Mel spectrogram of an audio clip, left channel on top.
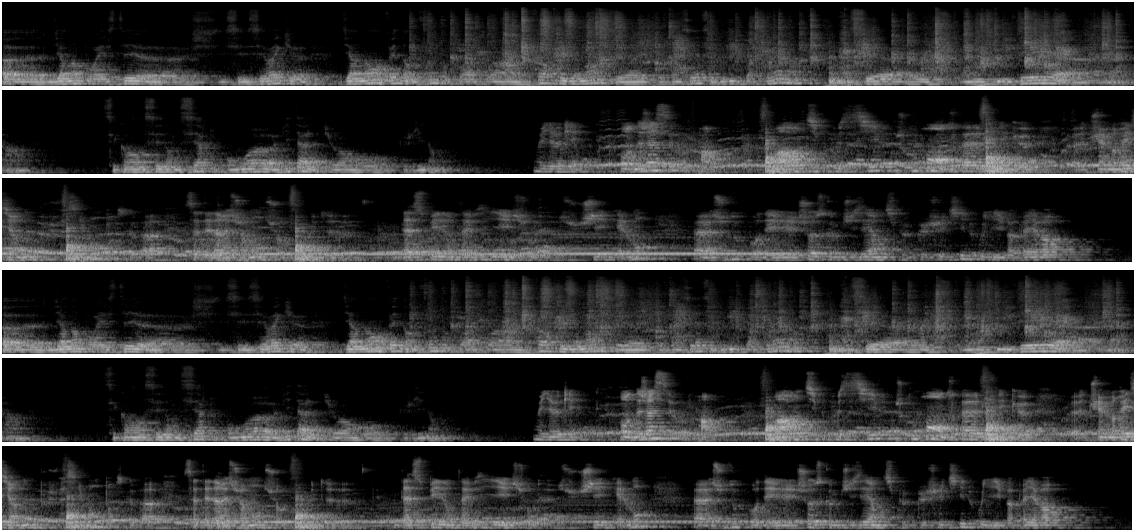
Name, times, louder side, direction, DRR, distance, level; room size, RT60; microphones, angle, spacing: voice 1, 0.0-8.0 8.4-11.5 12.4-15.7, equal, 10° left, 1 dB, 0.4 m, -28 dB
sound 1, 4.1-11.1, left 1 dB, 55° left, 1.4 m, -37 dB
voice 2, 16.6-17.1 17.5-18.4 19.0-26.1 26.5-33.1, right 1 dB, 55° right, 1 dB, 0.6 m, -29 dB
sound 2, 16.8-30.5, left 2 dB, 85° left, 0.5 m, -32 dB
sound 3, 17.2-27.1, equal, 35° left, 0.8 m, -30 dB
3.8 x 3.5 x 2.3 m, 0.97 s
head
